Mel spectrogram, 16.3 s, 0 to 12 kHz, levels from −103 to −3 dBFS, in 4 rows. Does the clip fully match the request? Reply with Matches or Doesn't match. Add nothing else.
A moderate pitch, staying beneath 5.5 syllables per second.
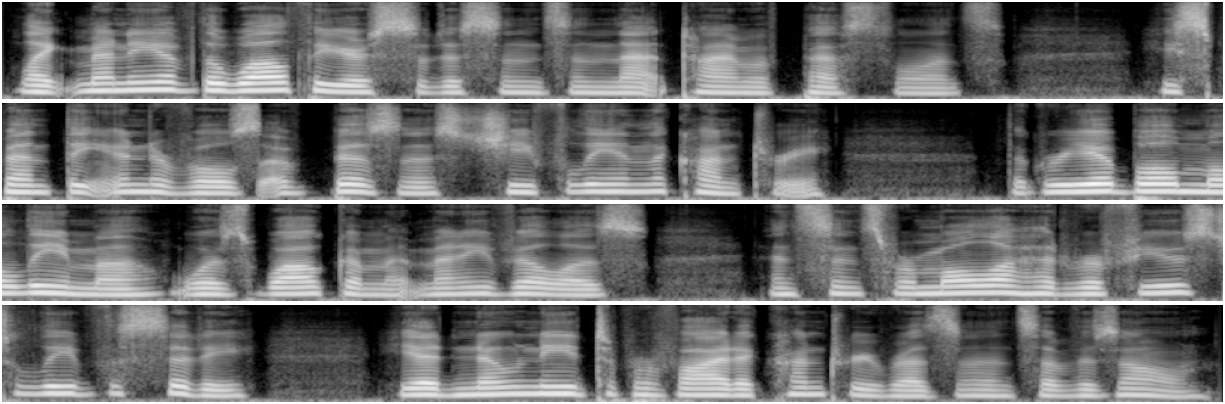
Doesn't match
